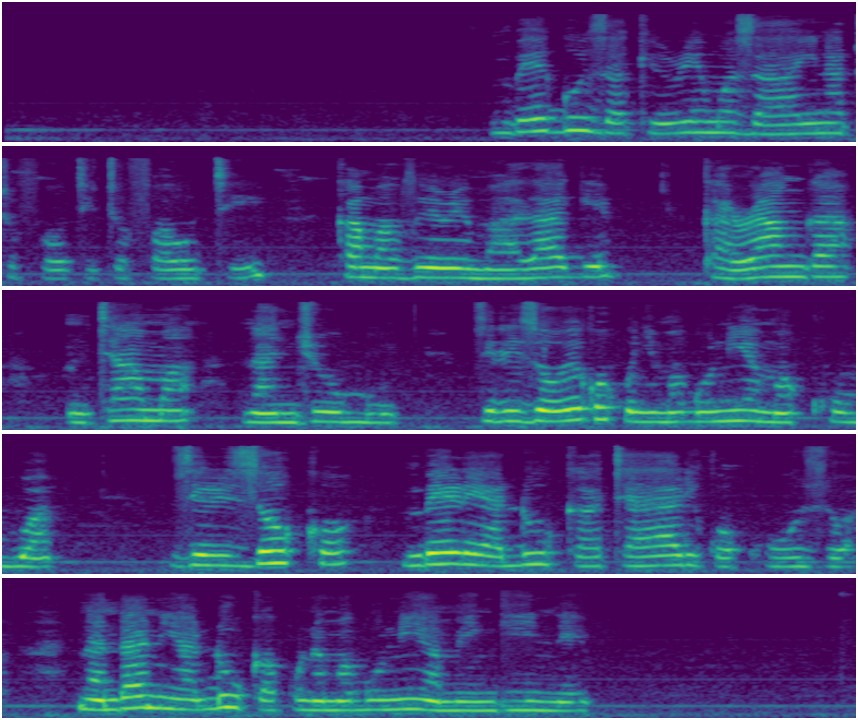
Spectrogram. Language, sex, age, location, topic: Swahili, female, 18-24, Dar es Salaam, agriculture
